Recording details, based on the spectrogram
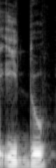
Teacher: I wouldn't do the J pronunciation of the D but some people do so it's not incorrect it's once again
